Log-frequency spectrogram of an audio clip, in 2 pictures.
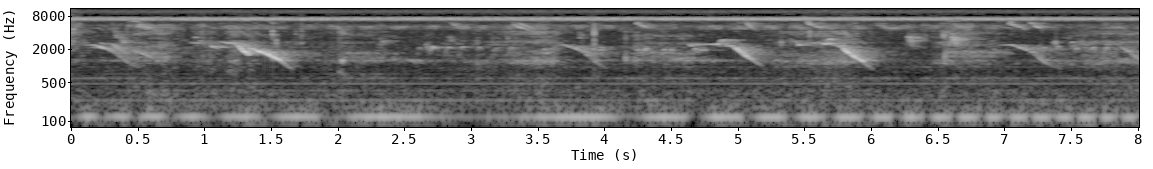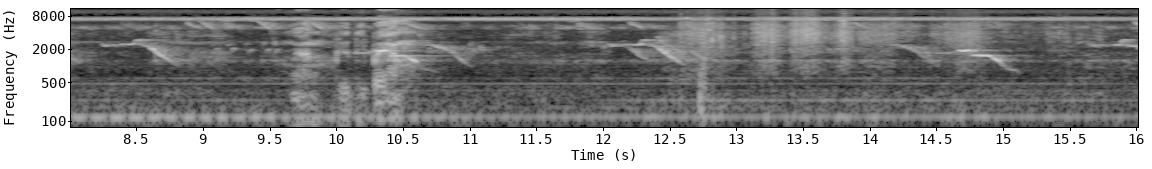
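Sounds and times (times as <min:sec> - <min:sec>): high insect drone: 0:00.0 - 0:16.0
bird whistling downward note: 0:14.5 - 0:15.2.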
